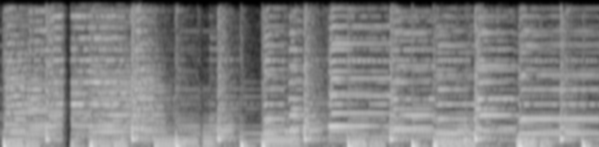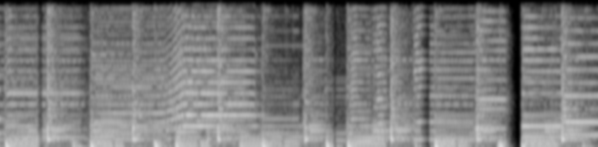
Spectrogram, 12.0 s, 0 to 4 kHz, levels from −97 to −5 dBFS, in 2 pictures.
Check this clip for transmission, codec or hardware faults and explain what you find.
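The clip has three kinds of network fault: three bursts of packet loss, two short concealed packet losses and one long dropout. It all sits within a band that stops at 4 kHz, which fits a G.711 mu-law call path at 64 kbps.

Burst of packet loss, at 0.62–0.72 s, 6.36–6.43 s and 10.20–10.30 s. Several consecutive packets failed to arrive in time, so about 80 ms, 40 ms and 80 ms of real audio are gone. The receiver stretched the last sound and faded it, which you hear as a short held buzz or dimming hiss before the audio jumps ahead. On a spectrogram, flat repeated harmonic bands replace the moving detail. The waveform shows a periodic, decaying envelope.

Short concealed packet loss, at 2.00–2.04 s and 9.33–9.36 s. Each is about 20 ms that never reached the decoder in time. The receiver bridged it by continuing the preceding pitch or noise, then crossfaded back into the real signal. The result is a brief smear or wobble. 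On a spectrogram it appears as a thin smudged column where fine detail blurs. The waveform shows a small repeated cycle with a slight dip.

Long network dropout, at 11.04–11.22 s. The sound continues as a fading buzz or hiss for about 0.1 s, then there are about 60 ms of near silence before the audio resumes further on, with the intervening part lost. The cause is likely a stretch where no packets arrived at all. The spectrogram shows smeared sound dissolving into a dark gap, and the waveform shows a decaying repeated pattern ending in a flat line.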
